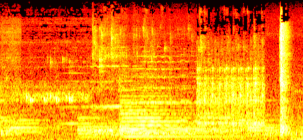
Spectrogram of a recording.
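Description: Warm water runs and splashes from a tap into a sink for several seconds to pre-soak film before developing, with a sharp knock near the end.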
